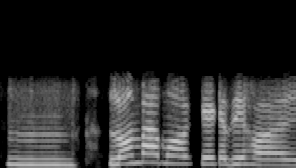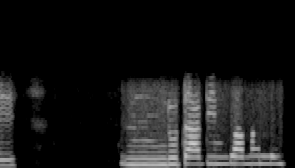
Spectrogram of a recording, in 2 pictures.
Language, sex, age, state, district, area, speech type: Assamese, female, 18-30, Assam, Sivasagar, rural, conversation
